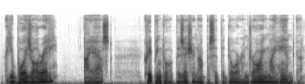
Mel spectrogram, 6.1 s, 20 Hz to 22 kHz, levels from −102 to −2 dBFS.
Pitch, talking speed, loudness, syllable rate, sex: 85 Hz, 185 wpm, -21 LUFS, 6.0 syllables/s, male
